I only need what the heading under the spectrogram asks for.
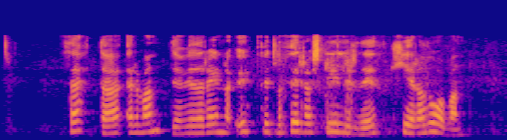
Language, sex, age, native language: Icelandic, female, 40-49, Icelandic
